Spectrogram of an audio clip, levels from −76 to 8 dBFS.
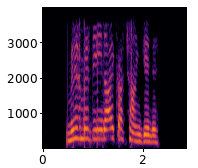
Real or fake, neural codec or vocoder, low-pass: fake; vocoder, 44.1 kHz, 128 mel bands, Pupu-Vocoder; 3.6 kHz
